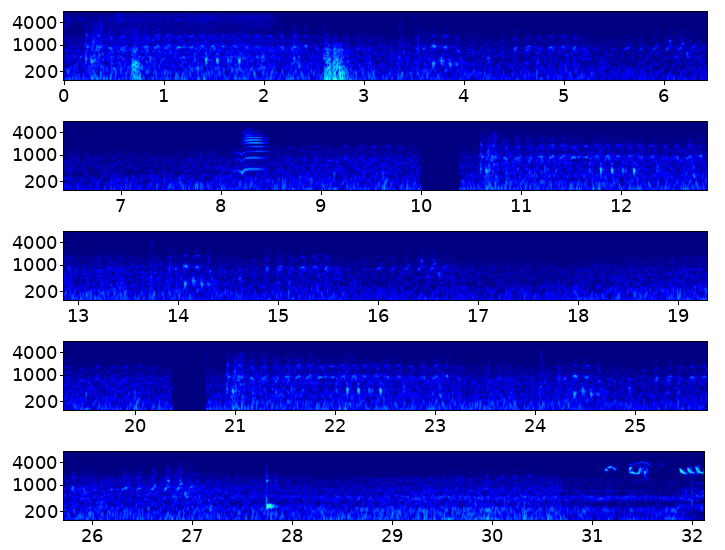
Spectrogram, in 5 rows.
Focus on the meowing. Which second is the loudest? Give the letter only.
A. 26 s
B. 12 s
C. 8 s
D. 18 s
C.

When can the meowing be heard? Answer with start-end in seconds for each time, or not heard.
7.0-8.5.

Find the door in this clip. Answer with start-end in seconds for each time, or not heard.
2.2-3.0.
